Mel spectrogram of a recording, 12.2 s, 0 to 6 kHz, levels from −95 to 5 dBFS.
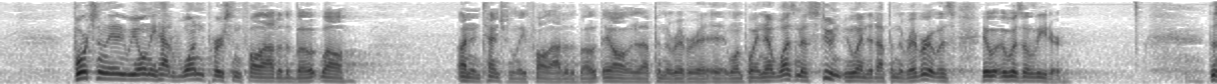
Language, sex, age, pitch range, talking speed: English, male, 40-59, 120-160 Hz, 235 wpm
